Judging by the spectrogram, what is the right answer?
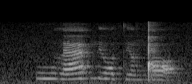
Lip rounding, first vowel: rounded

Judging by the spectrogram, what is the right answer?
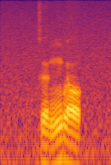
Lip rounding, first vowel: unrounded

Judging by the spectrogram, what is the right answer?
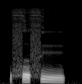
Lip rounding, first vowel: rounded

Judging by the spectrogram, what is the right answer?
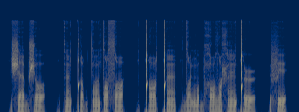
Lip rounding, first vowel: unrounded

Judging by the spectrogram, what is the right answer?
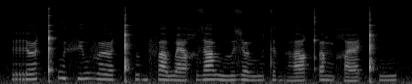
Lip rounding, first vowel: rounded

